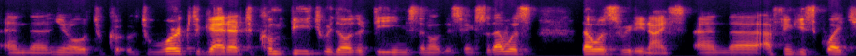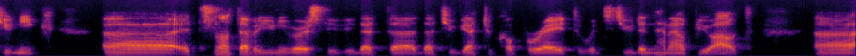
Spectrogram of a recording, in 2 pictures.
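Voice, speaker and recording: A young Italian man, once an international student, answers interview questions casually and hesitantly in an Italian accent, full of fillers and restarts. His voice is on the low side, and the audio is dull with no room sound.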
